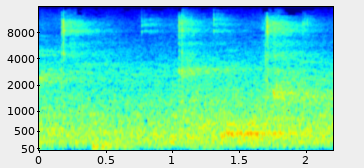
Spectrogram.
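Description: Table tennis rally: the celluloid-type plastic ball clicks sharply off the rubber bats and the table several times, about a stroke every half second or so, over the hiss of a large sports hall.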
